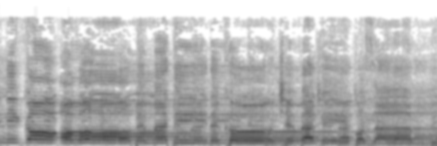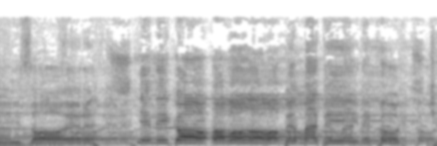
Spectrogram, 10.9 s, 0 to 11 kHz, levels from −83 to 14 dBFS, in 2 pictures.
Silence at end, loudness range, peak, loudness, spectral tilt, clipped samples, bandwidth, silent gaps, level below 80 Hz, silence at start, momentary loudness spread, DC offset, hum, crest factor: 0 s; 6 LU; 0 dBFS; -16 LUFS; -3 dB/octave; under 0.1%; 10 kHz; none; -56 dBFS; 0 s; 12 LU; under 0.1%; none; 16 dB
